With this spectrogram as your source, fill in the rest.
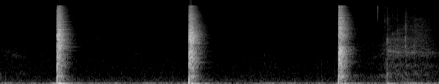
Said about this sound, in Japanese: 今ね、この部屋はあの、パーフェクトにはトリートされてない状態ですね。ちょっと手叩いてみますね。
